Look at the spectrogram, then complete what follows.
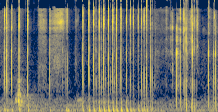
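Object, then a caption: Hardcover book in plastic jacket. Quick dry nail scratches and ticks along a plastic-jacketed hardcover book spine, crisp and without ring.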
